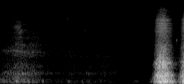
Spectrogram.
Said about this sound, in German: nicht so schwer atmen.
